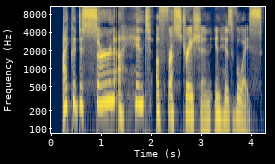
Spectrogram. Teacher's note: Notice how discern and a blend together, the sound almost disappearing into the next word.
